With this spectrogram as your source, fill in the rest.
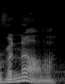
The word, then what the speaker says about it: Vanette: up also meeting uh Vanette um or Vena because I don't think we really pronounced the T in that name it's a prince pronunciation it still works um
